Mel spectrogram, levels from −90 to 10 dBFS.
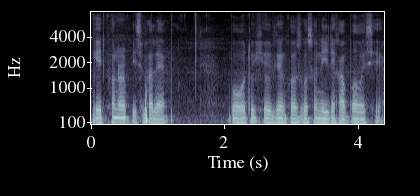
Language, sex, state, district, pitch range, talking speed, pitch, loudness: Assamese, male, Assam, Sonitpur, 100-120 Hz, 120 wpm, 105 Hz, -19 LUFS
